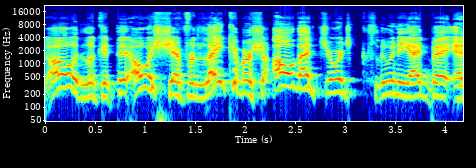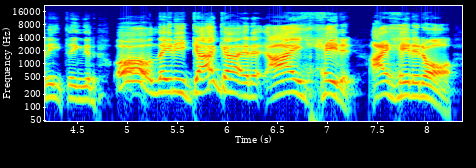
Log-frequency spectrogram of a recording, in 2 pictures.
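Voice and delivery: high, gushing mock voice of an old Long Island woman; old Long Island lady. Host mocking party guests who gush over ads, high put-on old lady voice. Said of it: "What voice is that?".

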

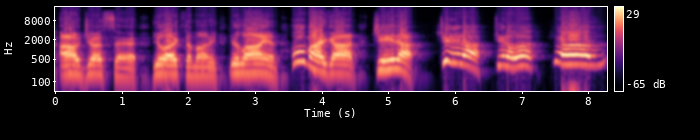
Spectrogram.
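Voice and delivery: put-on high, loud, building drunken shout; drunken yelling. Drunk woman taunting, then shouting for her friend. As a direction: escalate into a wail for Gina.

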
